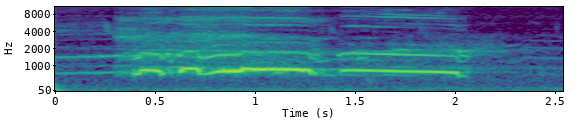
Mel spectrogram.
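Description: A rooster crows loudly and nearby on a farm, one long drawn-out call with a quieter hum of background ambience.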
